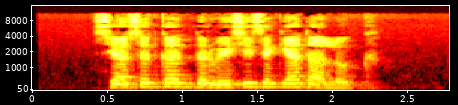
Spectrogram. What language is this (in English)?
Urdu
